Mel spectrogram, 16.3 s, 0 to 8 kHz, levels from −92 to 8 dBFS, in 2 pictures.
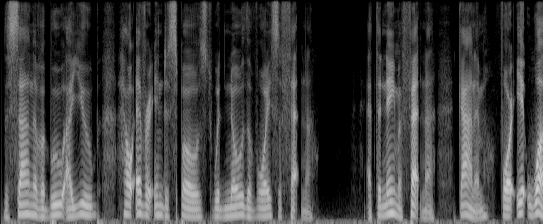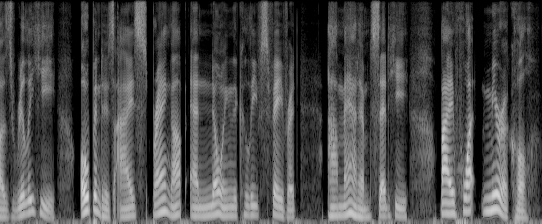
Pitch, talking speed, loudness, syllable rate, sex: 120 Hz, 150 wpm, -21 LUFS, 4.5 syllables/s, male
